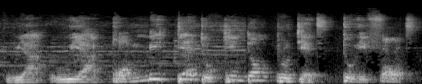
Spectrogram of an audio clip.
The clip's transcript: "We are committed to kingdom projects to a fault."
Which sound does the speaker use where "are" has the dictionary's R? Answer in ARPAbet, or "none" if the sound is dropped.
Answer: W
